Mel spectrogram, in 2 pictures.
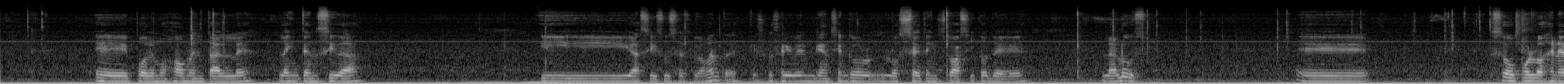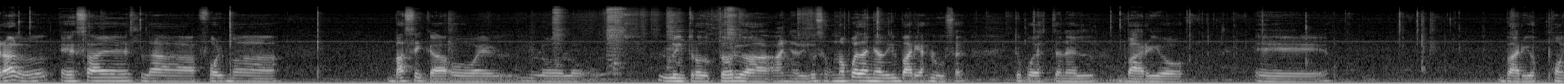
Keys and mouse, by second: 0.9-2.9 drag, 10.0-12.1 middle drag, 12.1 x, 13.2 z, 13.9 z, 14.7 x, 15.1 click, 16.2-17.9 drag, 16.8 x, 19.9 middle click, 24.6 shift+a, 28.3 1, 30.5 KP_1.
